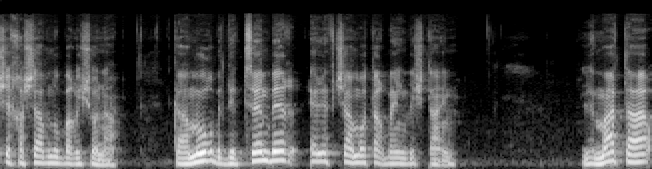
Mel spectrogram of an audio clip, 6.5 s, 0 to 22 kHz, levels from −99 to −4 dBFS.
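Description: Nothing technical goes wrong anywhere in this bit of speech, so there's no fault to walk through here.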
